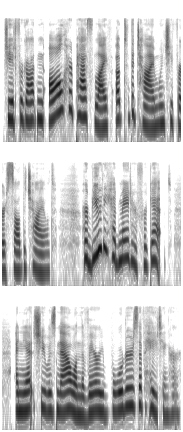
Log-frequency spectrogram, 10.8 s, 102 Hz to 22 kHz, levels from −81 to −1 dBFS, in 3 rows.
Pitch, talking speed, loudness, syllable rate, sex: 230 Hz, 195 wpm, -18 LUFS, 4.4 syllables/s, female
